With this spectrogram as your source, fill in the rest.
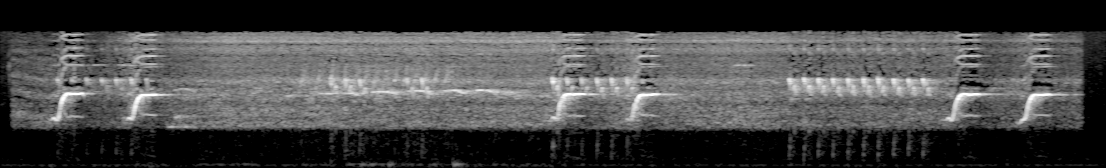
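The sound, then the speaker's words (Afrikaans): A bar-throated apalis calls: pairs of sharp, rising whistled notes repeat every few seconds, with quick rattling trills between them, and no one speaks. “Die een is 'n bandkeeljantjie wat so klink”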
